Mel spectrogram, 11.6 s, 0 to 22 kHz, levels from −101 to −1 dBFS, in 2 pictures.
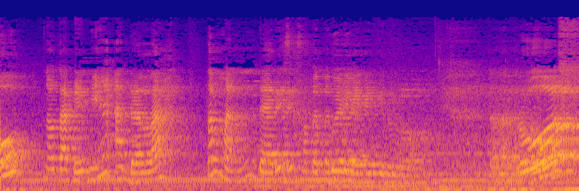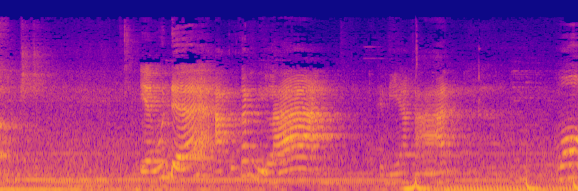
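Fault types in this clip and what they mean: Doubled audio track: from 2.82 s to 6.88 s a second full-band copy of the sound runs about a tenth of a second behind the original, around 5 dB quieter, giving a flat, slapback-like doubling with no decay or room colour. The copy cuts in and out abruptly at those edges, which points to the likely cause: the same signal reaching the mix twice, once through a slower path or an edit holding two out-of-step copies.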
